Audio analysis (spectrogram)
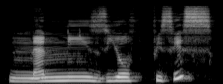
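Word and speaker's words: Nannizziopsis: Lastly, there is a rare species of fungus generally found in reptiles whose name is pretty difficult, and it's pronounced as nanizophysis and parananizophysis.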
